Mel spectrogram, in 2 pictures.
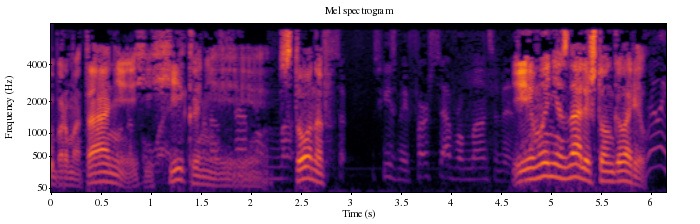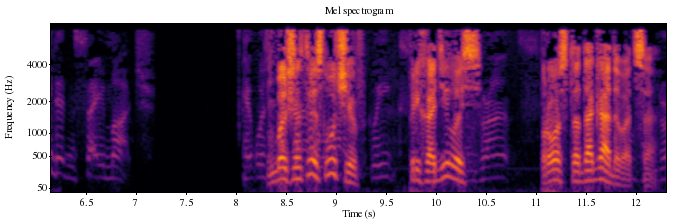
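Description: A man preaches with a lively voice that rises and falls widely as he tells stories and drives his points home. He repeats key phrases for emphasis. The sound is dull and lo-fi. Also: medium pitch. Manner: animated storytelling, emphatic repetition. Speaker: preacher, guest on a program. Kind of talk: sermon.

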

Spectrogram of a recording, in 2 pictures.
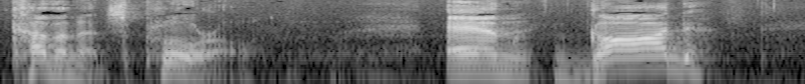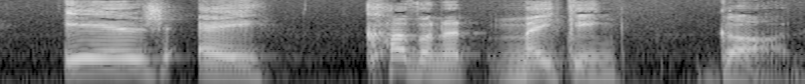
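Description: A man from West Texas with a West Texas accent, teaching the Bible in a conversational preaching style with drawn-out, emphatic phrasing. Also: on the high side, sing-song, a bit bright.

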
